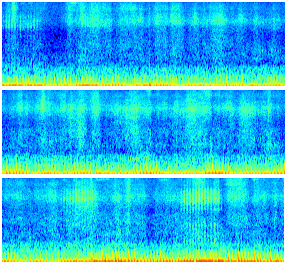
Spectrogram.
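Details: Indoor cat rumbling contentedly as it is massaged; the pair are Will, a black male of nine, and Anzu, a two-year-old tortoiseshell Munchkin female. A continuous deep purr that grows stronger toward the end, over light stroking sounds.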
